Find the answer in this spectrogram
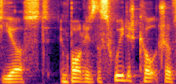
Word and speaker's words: Jüst: dill flavoured gin from sweden pronounced just embodies the swedish culture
